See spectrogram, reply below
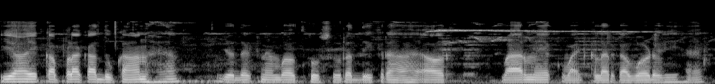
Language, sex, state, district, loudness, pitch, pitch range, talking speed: Hindi, male, Jharkhand, Palamu, -18 LUFS, 110 Hz, 105-120 Hz, 200 wpm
